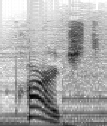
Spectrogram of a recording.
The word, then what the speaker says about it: parched: okay repeat after me parched you don't pronounce Ed at the end of the word you say a soft te sound say it with me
